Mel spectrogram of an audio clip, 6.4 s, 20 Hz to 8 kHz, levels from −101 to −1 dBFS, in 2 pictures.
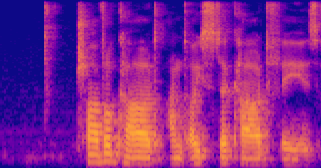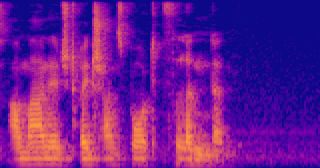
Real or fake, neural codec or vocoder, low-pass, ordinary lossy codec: real; none; none; none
